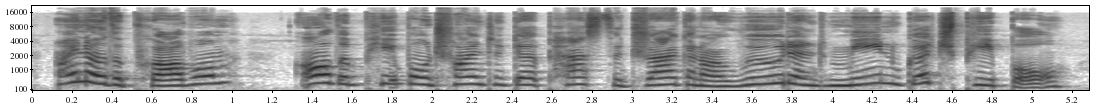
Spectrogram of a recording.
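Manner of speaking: put-on high, loud know-it-all kid; eager child voice. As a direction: announce it like a proud child.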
